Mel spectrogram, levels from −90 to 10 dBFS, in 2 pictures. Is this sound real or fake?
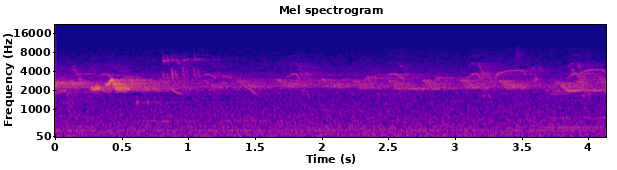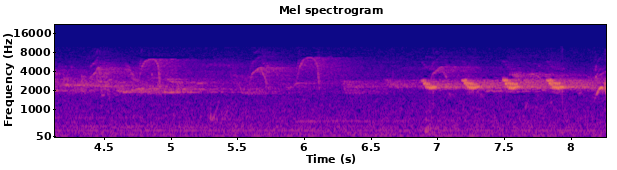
real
